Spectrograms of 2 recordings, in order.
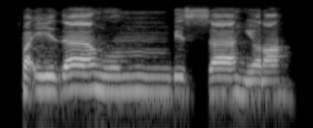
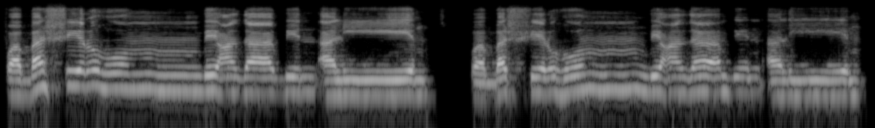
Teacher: Jadi mimnya tidak harus dikuatkan. Cara pembacaan tidak harus dirapatkan untuk masalah bibir karena bertemu dengan ba ya.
